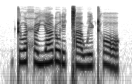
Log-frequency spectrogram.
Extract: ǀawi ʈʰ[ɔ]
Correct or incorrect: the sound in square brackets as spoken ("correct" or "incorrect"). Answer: correct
